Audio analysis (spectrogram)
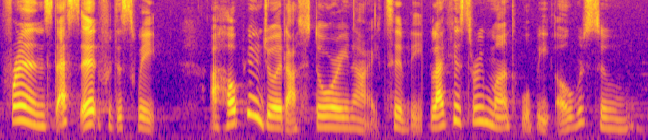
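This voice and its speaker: A woman's voice: mid-range voice, lively intonation, normal speed, a little mellow, faint music behind. A woman hosting a story time for young children, speaking to them in an encouraging way with frequent questions. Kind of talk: storybook read-aloud and craft instruction for young children.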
